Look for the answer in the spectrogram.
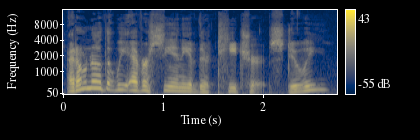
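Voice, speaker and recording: A man co-hosting a podcast, speaking in a thoughtful, measured way with the odd stumble. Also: high-pitched, sing-song, no room sound. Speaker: podcast co-host. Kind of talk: casual chat reviewing a cartoon.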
